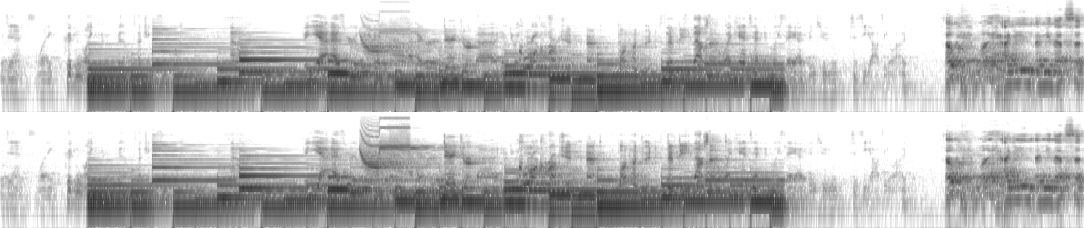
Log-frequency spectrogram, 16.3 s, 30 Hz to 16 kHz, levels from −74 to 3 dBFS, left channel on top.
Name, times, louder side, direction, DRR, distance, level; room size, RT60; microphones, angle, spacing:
voice 1, 0.0-3.9 4.5-6.7 7.1-8.7 9.3-13.6, left 2 dB, 55° left, 6 dB, 1.8 m, -38 dB
sound 1, 1.3-11.8, right 1 dB, 20° right, 0.9 m, -23 dB
Alarm, 5.4-7.4 7.8-11.0, right 6 dB, 65° right, 1.0 m, -32 dB
voice 2, 14.2-16.2, equal, 10° left, 8 dB, 7.4 m, -27 dB
28.0 x 23.5 x 7.6 m, 0.80 s
head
